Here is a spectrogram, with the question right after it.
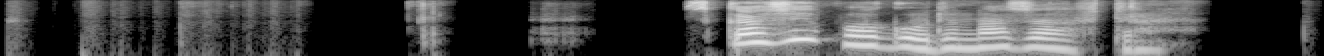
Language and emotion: Russian, neutral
